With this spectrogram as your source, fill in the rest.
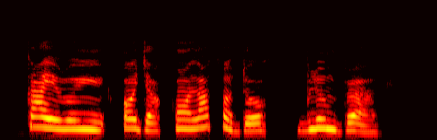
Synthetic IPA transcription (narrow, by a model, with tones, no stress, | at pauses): ka˦i˧ɾo˧j̃ĩ˧ | ɔ˧d͡ʒa˨kã˨˦la˦tʰɔ̃˦˨dɔ˨˦ | blũ˦mba˦˨ɡ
